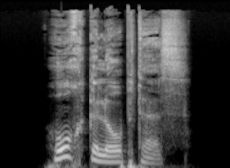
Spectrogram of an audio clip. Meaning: strong/mixed nominative/accusative neuter singular of hochgelobt
- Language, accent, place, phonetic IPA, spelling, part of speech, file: German, Germany, Berlin, [ˈhoːxɡeˌloːptəs], hochgelobtes, adjective, De-hochgelobtes.ogg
